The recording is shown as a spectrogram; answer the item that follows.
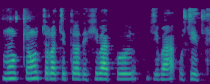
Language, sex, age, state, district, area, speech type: Odia, female, 45-60, Odisha, Bargarh, urban, read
